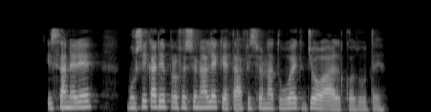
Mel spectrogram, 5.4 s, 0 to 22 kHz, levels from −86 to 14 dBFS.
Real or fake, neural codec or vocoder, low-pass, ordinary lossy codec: real; none; 7.2 kHz; AAC, 48 kbps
